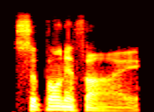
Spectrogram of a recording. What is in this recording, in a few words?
"saponify", British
